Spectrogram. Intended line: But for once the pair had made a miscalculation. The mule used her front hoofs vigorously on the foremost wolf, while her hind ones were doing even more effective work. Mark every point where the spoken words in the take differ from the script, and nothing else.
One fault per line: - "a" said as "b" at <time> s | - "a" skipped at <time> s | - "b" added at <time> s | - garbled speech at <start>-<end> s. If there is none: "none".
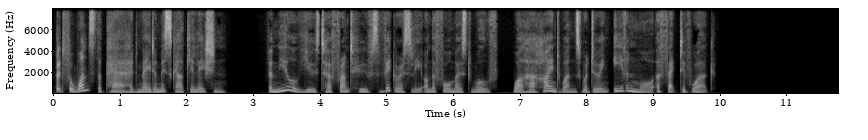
none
